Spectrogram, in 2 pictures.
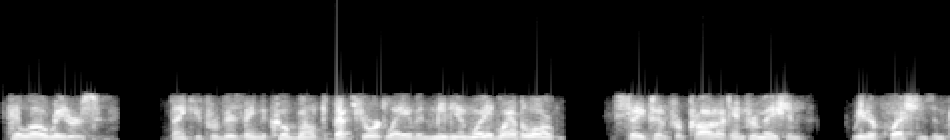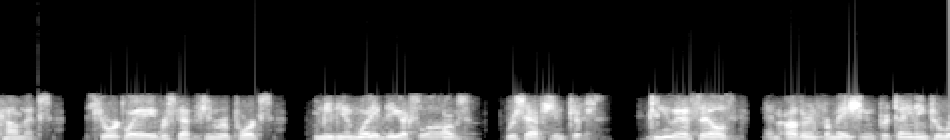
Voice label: audio greeting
